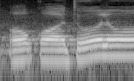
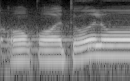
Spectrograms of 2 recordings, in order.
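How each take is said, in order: No difference in how they are said.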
